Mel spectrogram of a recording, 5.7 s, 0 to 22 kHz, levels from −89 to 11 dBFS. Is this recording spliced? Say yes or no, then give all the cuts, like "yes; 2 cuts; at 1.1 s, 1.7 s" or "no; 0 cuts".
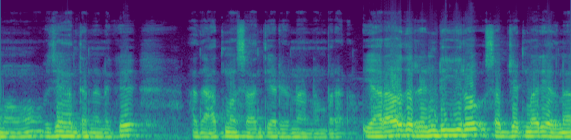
yes; 1 cut; at 3.6 s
